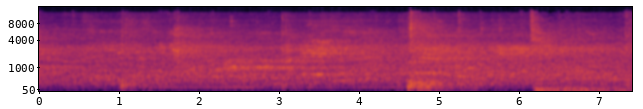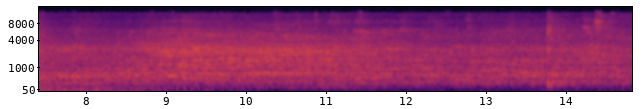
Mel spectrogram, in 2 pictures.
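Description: Bodies thud onto padded mats.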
